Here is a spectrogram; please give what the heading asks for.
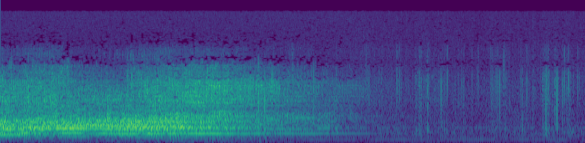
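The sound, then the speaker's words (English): An airplane taxiing out and taking off to the north, heard as a loud, steady engine roar for about four seconds that then fades away, leaving faint scattered crackles. “I'm going to taxi out a ways, Chuck, and then take off to the north.”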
